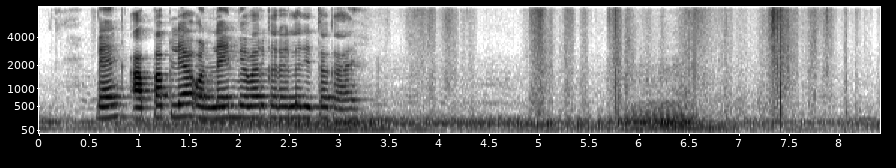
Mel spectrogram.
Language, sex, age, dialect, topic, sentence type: Marathi, female, 18-24, Southern Konkan, banking, question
